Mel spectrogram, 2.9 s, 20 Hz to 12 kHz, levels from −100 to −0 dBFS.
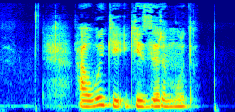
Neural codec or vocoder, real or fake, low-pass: vocoder, 24 kHz, 100 mel bands, Vocos; fake; 10.8 kHz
